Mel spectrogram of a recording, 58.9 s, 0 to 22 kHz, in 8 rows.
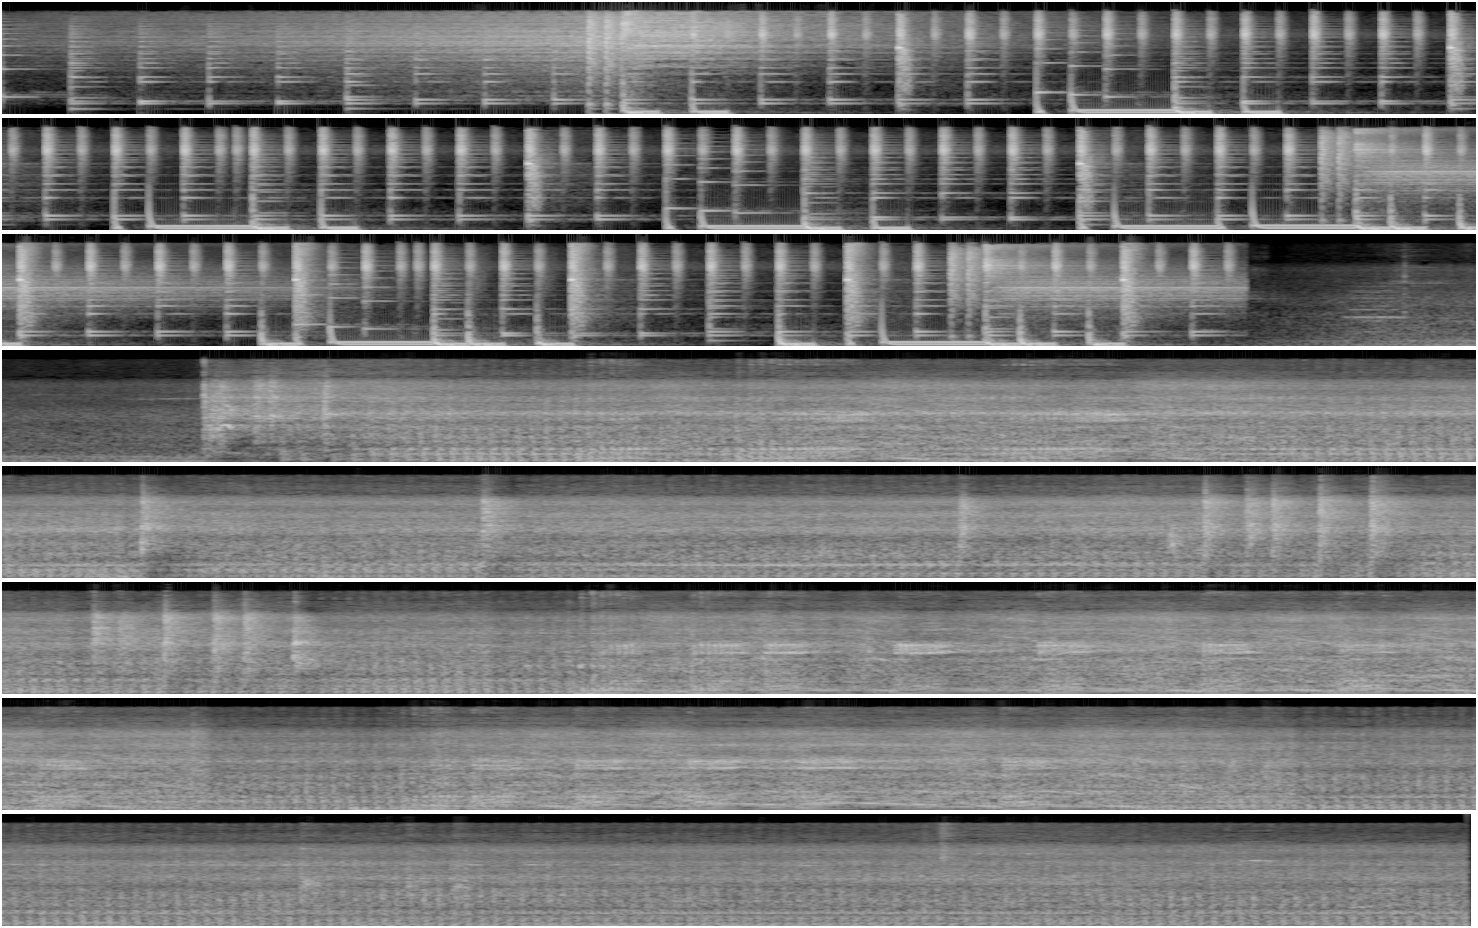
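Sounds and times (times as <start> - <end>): motorcycle engine starting and running: 3.0 - 4.0, 5.5 - 6.5, 8.2 - 9.2, 12.8 - 15.2, 18.7 - 21.0, 23.1 - 58.9.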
